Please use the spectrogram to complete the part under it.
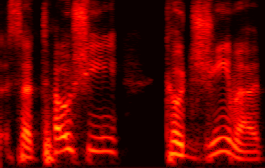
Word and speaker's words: Satoshi Kojima: Next up on the card, we've got John Moxley versus Satoshi Kojima.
